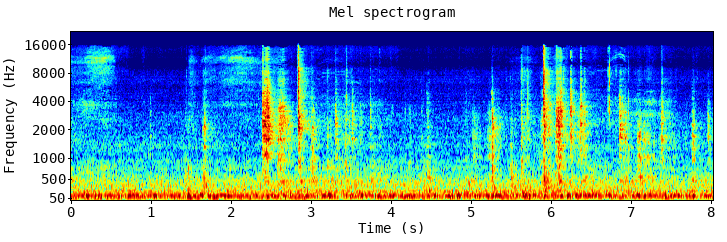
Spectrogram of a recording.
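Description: A sleeved PCIe 8-pin power cable and its plastic connector being handled and pushed into a graphics card's power socket: rustling and several short sharp clicks, over a steady low hum.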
